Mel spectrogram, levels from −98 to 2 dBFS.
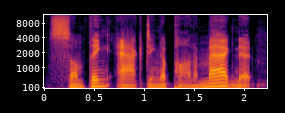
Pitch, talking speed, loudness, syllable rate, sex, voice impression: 110 Hz, 135 wpm, -22 LUFS, 5.1 syllables/s, male, masculine, adult-like, slightly middle-aged, thick, tensed, slightly powerful, very bright, soft, muffled, very fluent, very cool, very intellectual, slightly refreshing, very sincere, calm, mature, very friendly, very reassuring, very unique, very elegant, slightly wild, very sweet, very lively, very kind, slightly modest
